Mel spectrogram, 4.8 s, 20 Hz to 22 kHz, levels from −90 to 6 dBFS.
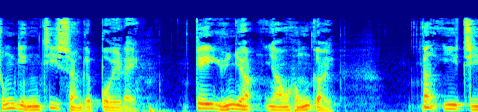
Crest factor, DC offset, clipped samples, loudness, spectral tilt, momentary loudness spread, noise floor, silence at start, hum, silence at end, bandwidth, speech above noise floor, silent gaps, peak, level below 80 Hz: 18 dB; under 0.1%; under 0.1%; -20 LUFS; -5 dB/octave; 12 LU; -55 dBFS; 0 s; none; 0 s; 11.5 kHz; 36 dB; none; -2 dBFS; -44 dBFS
